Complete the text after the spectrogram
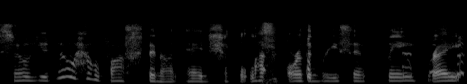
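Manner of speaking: secretive, hushed half-whisper. Playing a character who walks over to Emily: half-whispering in character. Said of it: "I just whisper in her ear".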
